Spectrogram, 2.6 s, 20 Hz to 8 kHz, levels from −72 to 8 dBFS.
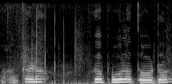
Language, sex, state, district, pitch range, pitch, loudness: Telugu, female, Andhra Pradesh, Annamaya, 220-255 Hz, 245 Hz, -13 LUFS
